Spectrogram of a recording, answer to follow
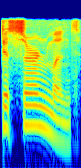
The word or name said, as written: discernment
